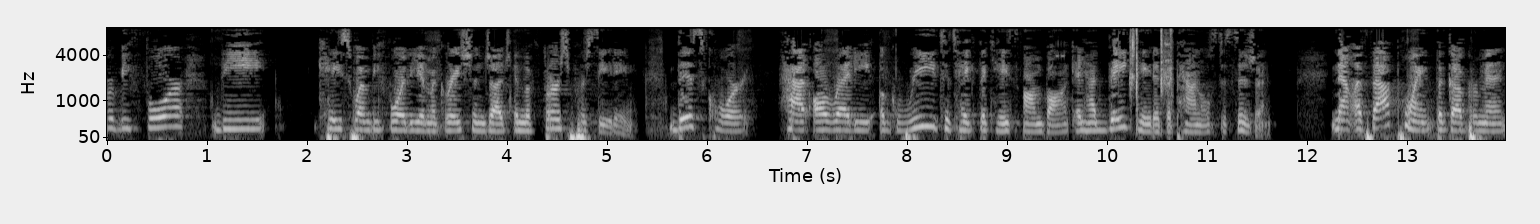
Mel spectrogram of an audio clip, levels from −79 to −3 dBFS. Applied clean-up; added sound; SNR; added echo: neural mask model Resemble Enhance denoiser.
